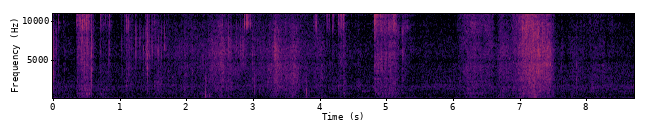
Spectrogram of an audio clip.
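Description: Faint, intermittent rustling of a large white fabric photography backdrop being unfolded and shaken out by hand, in several soft swells, with a single light tick a little after two seconds.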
